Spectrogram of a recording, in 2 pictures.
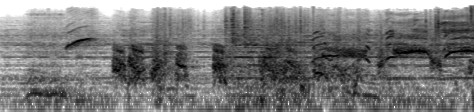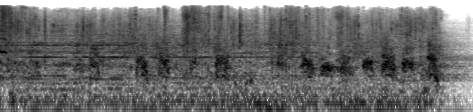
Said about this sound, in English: They're really quite amazing, and they don't compare to the sound, of course, of a baby getting ripped apart by dogs, which is the signature sound of this episode. Let's hear that.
